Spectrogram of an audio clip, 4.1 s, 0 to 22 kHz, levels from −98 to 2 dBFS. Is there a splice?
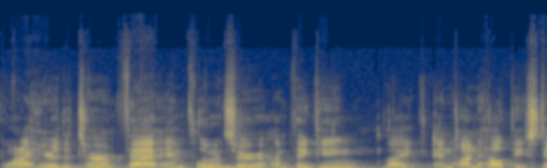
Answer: no; 0 cuts

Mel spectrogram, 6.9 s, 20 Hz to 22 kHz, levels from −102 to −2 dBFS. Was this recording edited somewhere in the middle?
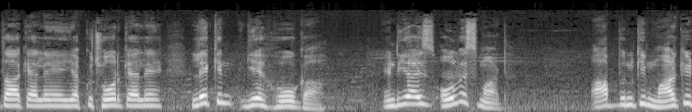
yes; 1 cut; at 3.6 s

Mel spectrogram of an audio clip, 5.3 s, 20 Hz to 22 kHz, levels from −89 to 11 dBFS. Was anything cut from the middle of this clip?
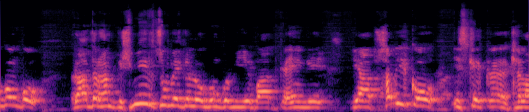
no; 0 cuts

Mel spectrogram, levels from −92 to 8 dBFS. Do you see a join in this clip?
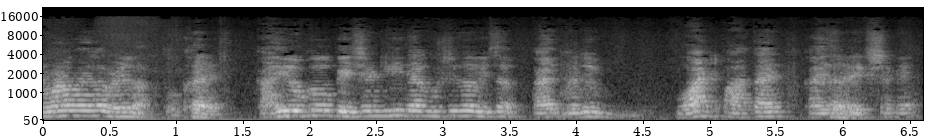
no; 0 cuts

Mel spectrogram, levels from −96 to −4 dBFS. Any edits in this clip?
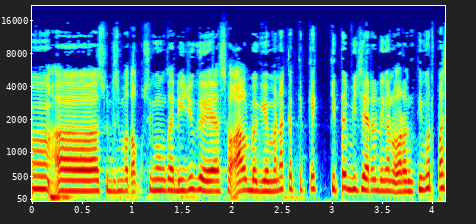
no; 0 cuts

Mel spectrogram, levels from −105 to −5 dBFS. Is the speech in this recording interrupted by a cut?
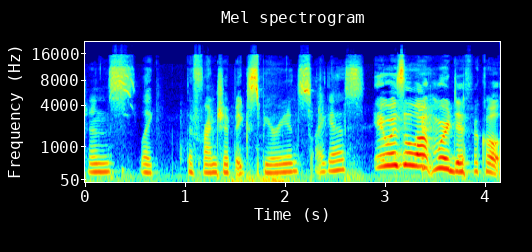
no; 0 cuts

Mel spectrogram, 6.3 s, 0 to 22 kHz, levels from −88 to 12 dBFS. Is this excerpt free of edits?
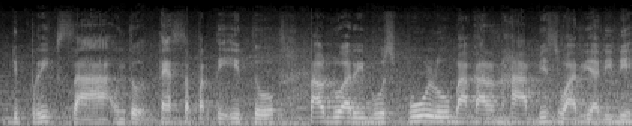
yes; 0 cuts

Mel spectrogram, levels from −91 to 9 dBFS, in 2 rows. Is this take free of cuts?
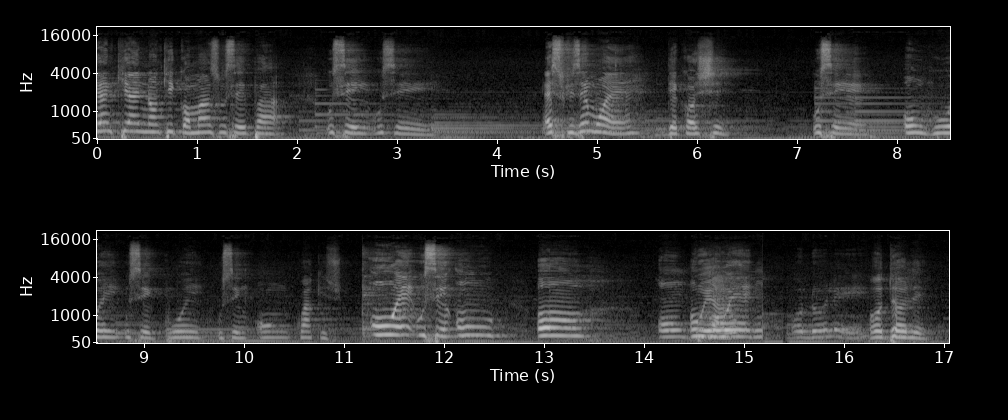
yes; 0 cuts

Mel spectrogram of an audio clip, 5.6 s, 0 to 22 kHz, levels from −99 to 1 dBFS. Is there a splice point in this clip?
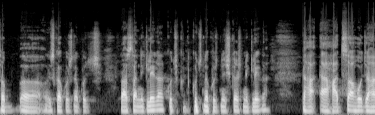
yes; 1 cut; at 4.6 s

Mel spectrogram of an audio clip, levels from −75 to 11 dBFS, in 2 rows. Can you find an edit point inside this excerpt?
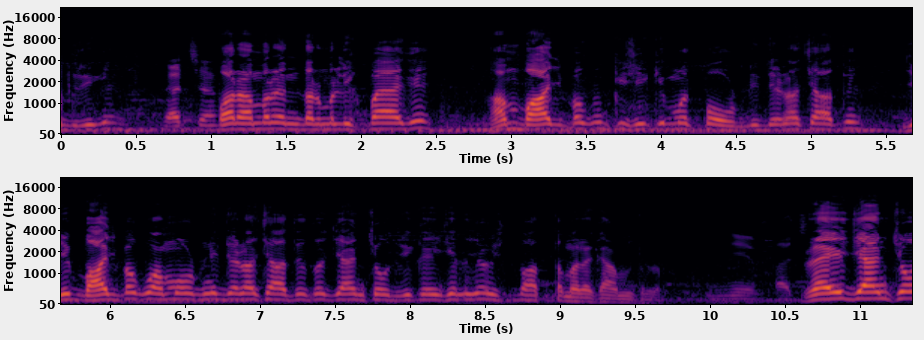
no; 0 cuts

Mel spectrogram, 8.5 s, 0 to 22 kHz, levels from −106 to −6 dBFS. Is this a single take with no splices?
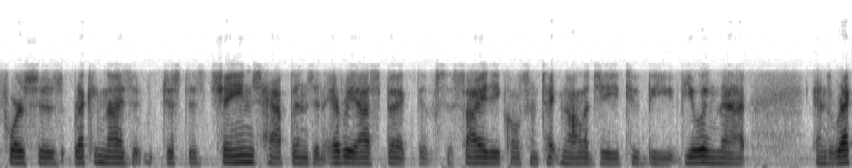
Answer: yes; 0 cuts

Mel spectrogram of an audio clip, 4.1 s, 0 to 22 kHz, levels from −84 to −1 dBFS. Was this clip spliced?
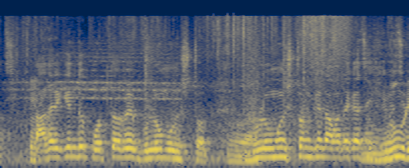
no; 0 cuts

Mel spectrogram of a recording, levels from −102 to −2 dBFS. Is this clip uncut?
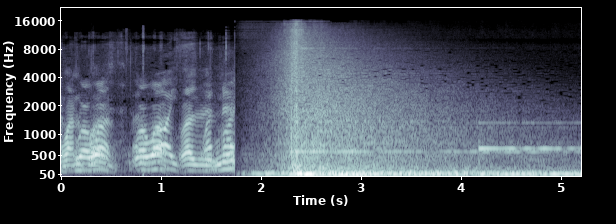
no; 1 cut; at 1.7 s

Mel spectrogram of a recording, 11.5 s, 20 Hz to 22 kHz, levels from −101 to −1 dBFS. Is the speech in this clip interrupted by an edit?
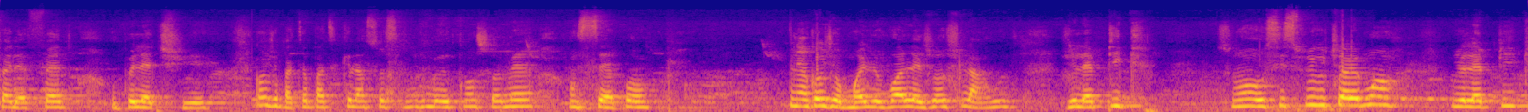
yes; 1 cut; at 1.9 s

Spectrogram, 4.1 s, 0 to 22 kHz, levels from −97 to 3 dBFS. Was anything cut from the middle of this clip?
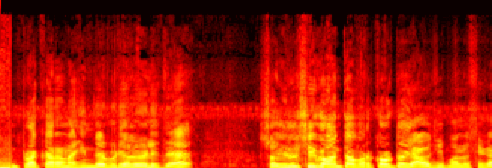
no; 0 cuts

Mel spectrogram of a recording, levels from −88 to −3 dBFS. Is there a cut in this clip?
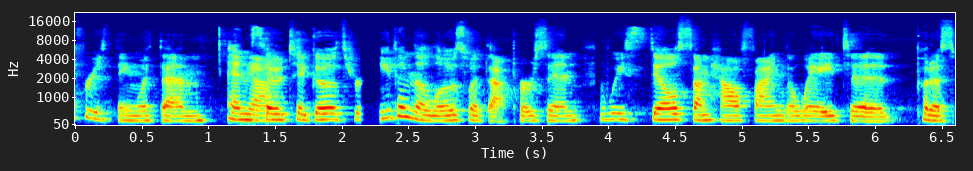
yes; 3 cuts; at 1.0 s, 2.2 s, 4.0 s

